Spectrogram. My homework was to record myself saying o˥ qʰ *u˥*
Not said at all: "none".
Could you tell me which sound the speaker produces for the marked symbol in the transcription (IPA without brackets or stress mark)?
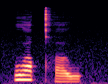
u˩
